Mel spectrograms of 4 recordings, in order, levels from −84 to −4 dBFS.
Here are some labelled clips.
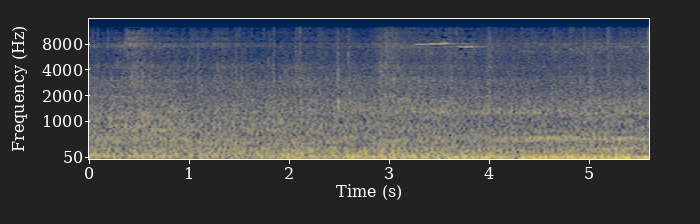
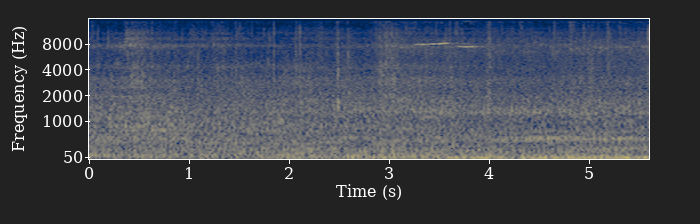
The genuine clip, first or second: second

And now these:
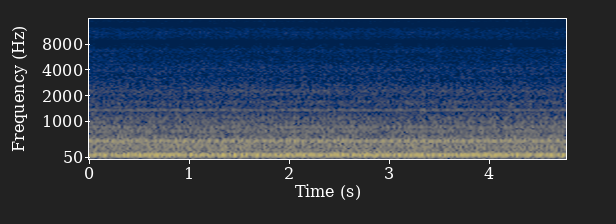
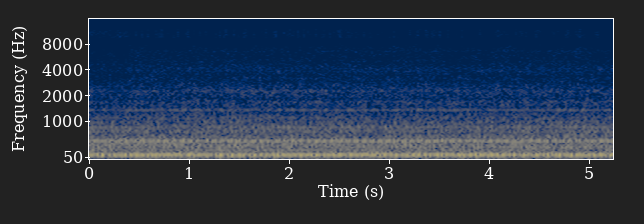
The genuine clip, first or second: first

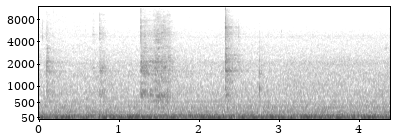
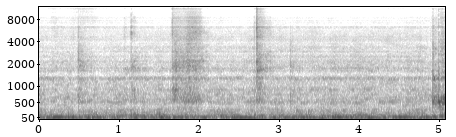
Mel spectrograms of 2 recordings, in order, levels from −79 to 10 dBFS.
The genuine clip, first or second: first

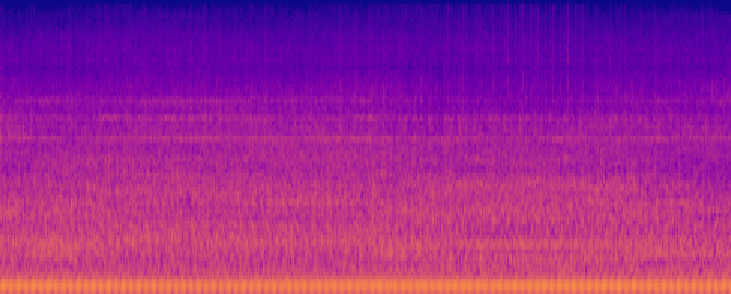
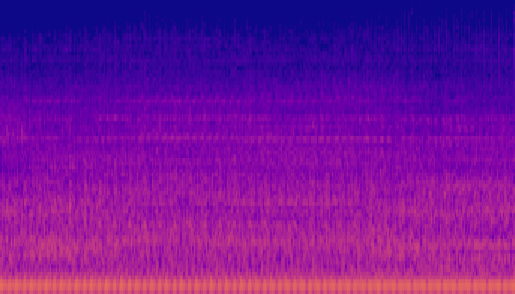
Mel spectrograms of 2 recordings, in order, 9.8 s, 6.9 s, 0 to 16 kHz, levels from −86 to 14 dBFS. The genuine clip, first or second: second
